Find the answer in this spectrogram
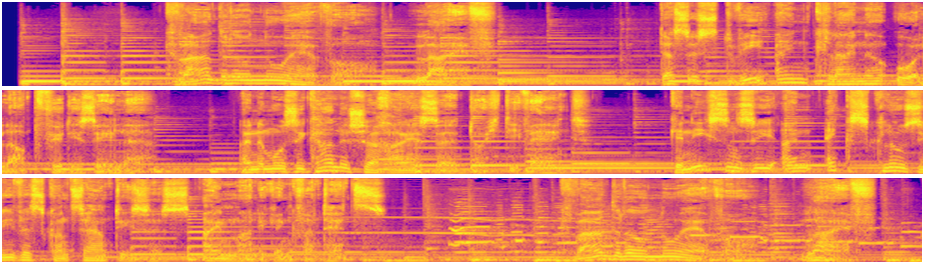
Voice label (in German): Radio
